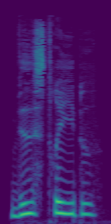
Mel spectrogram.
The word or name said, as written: hvidstribet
